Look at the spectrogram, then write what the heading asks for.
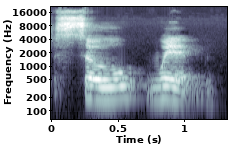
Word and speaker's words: Samhain: holiday is Samhain, which is Halloween, but it's spelled Samhain, but pronounced So- Irish Samhain.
